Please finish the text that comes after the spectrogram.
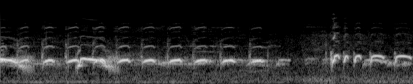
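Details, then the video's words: Lure recording of a local zebra dove: rapid run of short nasal cooing notes, roughly four per second, fading briefly before a quick burst of clipped notes at the end. "Pancingan burung perkutut lokal gacor pintar merayu cepat bunyi"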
